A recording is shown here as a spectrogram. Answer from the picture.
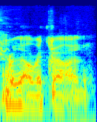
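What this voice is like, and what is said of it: Deep, muffled alien character voice. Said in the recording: “Probably in a deep, muffled voice. ... my Batarian impression. ... that's pretty good.”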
